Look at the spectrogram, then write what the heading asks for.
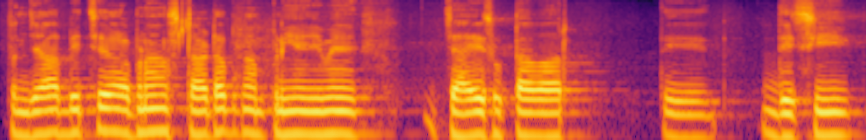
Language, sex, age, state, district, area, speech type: Punjabi, male, 18-30, Punjab, Fatehgarh Sahib, urban, spontaneous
